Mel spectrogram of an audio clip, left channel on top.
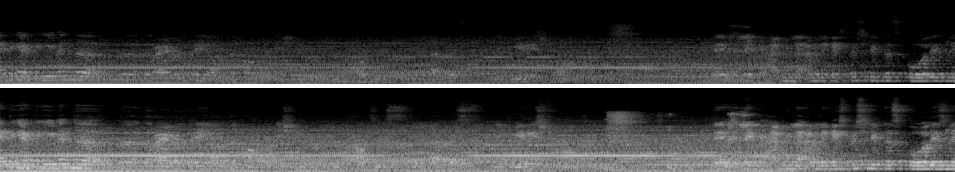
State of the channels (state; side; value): quieter; left; 15.2 dB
